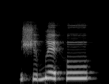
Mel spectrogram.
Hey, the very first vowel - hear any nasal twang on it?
no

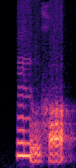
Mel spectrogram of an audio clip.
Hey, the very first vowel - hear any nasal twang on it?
yes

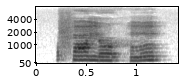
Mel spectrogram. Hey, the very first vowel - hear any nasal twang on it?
yes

